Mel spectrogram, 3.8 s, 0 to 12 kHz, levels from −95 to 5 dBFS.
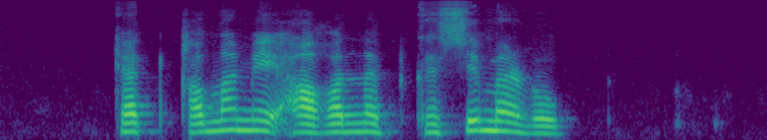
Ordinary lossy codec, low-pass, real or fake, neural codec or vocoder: Opus, 16 kbps; 10.8 kHz; fake; codec, 24 kHz, 0.9 kbps, WavTokenizer, medium speech release version 2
